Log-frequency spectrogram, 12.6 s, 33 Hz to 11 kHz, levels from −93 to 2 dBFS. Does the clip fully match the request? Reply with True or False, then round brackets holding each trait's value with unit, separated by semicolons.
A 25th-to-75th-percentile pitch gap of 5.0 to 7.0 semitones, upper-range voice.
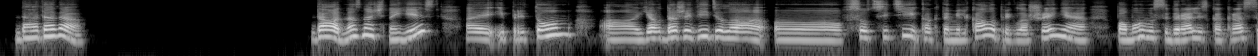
True (5.3 semitones; 205 Hz)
